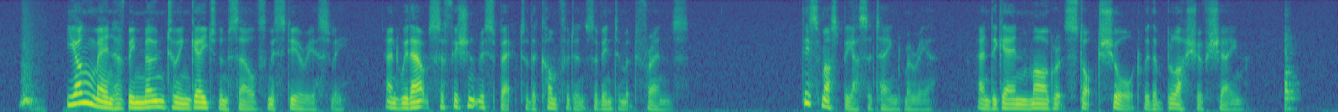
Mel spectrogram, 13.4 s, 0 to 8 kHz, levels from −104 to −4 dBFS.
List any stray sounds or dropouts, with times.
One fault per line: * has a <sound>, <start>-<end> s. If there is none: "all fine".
* has a whoosh, 0.2-0.5 s
* has a tap, 12.9-13.0 s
